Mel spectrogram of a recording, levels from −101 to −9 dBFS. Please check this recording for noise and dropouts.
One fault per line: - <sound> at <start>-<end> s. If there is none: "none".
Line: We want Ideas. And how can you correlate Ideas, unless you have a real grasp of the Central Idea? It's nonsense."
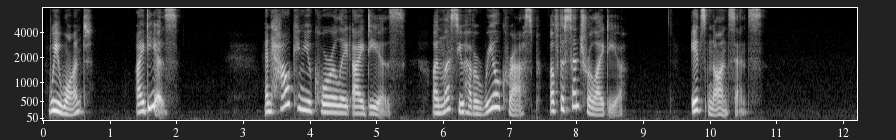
none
